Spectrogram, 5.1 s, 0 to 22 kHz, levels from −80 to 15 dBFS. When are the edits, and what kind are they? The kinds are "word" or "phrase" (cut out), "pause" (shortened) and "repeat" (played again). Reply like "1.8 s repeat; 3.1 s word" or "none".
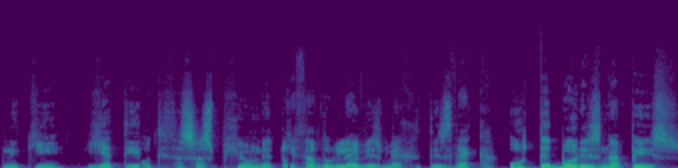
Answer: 1.0 s word; 2.1 s word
